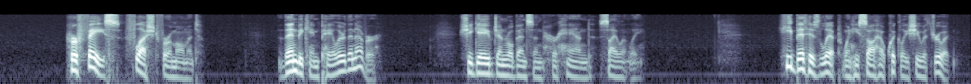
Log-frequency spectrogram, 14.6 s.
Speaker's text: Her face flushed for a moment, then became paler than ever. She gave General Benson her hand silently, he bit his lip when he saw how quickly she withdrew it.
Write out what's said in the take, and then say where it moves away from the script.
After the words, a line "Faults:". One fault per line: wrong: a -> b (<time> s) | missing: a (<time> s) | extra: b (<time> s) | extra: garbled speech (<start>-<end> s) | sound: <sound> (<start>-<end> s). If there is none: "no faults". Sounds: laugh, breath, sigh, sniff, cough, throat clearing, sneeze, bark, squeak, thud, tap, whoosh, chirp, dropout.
Her face flushed for a moment, then became paler than ever. She gave General Benson her hand silently, he bit his lip when he saw how quickly she withdrew it.
Faults:
no faults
